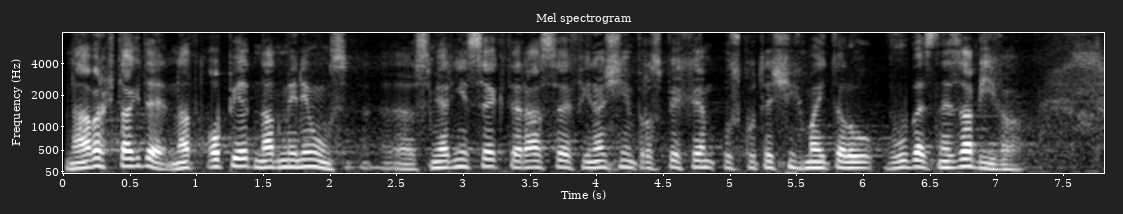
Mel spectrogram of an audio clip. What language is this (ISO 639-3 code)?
ces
